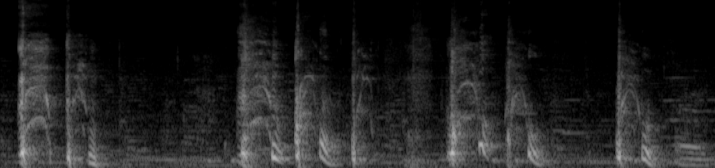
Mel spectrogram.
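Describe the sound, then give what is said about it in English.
Repeated harsh coughing in several quick bursts, clustered in short fits of three to five coughs with brief pauses between, fairly loud and with no talking over it. “Bless you.”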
